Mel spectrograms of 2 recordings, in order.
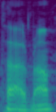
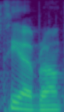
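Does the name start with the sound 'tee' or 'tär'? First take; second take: tär; tee. First: The first syllable sounds like 'tär' with an r. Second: The first syllable sounds like the letter T. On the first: "ibland Tärbrant" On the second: "Du brukar säga att ibland T-brant"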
